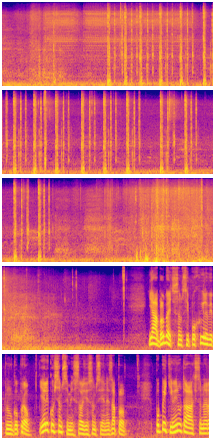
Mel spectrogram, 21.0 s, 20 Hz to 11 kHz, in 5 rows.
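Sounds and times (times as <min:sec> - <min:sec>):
airsoft guns firing: 0:01.6 - 0:09.6.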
